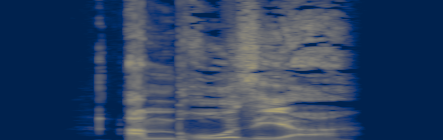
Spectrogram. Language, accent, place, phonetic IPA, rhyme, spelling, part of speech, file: German, Germany, Berlin, [amˈbʁoːzi̯a], -oːzi̯a, Ambrosia, noun, De-Ambrosia.ogg
- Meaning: ambrosia (food of gods or delicious foods)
